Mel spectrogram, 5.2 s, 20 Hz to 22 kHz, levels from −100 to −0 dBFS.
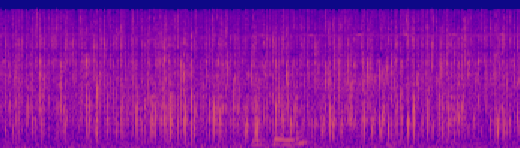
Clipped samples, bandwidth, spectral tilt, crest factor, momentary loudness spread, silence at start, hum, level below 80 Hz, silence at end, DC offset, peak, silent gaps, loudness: under 0.1%; 17 kHz; -0.5 dB/octave; 26 dB; 2 LU; 0 s; none; -72 dBFS; 0 s; under 0.1%; -20 dBFS; none; -44 LUFS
